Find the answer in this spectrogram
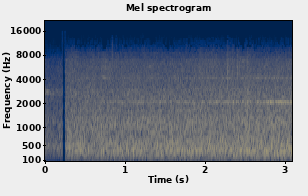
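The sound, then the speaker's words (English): A Beijing subway train approaches Shoujingmao station with a loud, steady rumble and hiss of wheels and motors. After a brief dropout at the very start, the noise holds at an even, constant level. “Please get ready for your arrival. 首经贸站到了。 We are arriving at 首经贸 station.”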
